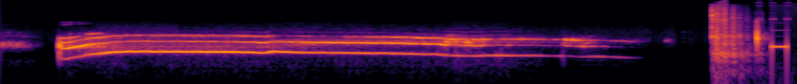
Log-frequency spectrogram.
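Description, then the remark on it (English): A child's voice imitates a wolf howl as an animal impression submitted to Earth Rangers: one long, steady, high-pitched note held for about four seconds, sliding slightly lower before it trails off, followed by a brief click. “Here's my wolf impression.”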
